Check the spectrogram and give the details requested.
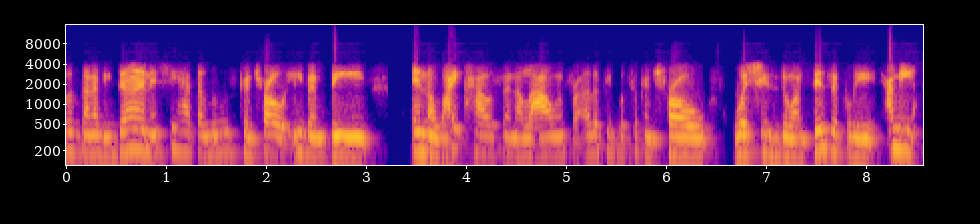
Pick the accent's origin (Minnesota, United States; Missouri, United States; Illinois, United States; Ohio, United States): Missouri, United States; St. Louis; moved away as an adult; Speaking as a Midwest girl, because she's from Chicago, I'm from St. Louis, Missouri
